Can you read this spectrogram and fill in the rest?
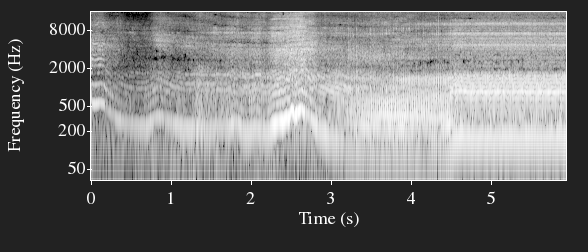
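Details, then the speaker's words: Traxxas T-Maxx RC truck, Dynamite .19 nitro engine on 30% fuel, slightly rich rough tune: wanders then settles into a steady fast buzz, too high for idle; transmitter lacks throttle trim, so high idle from throttle held slightly open. "my transmitter has no trim for throttle on it, so it holds my throttle open ever so slightly. That's why the idle sounds like it's a little bit high."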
